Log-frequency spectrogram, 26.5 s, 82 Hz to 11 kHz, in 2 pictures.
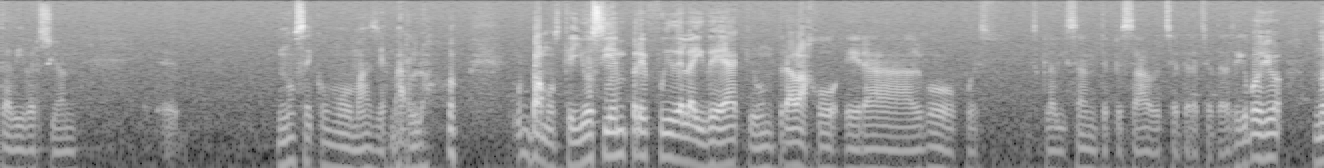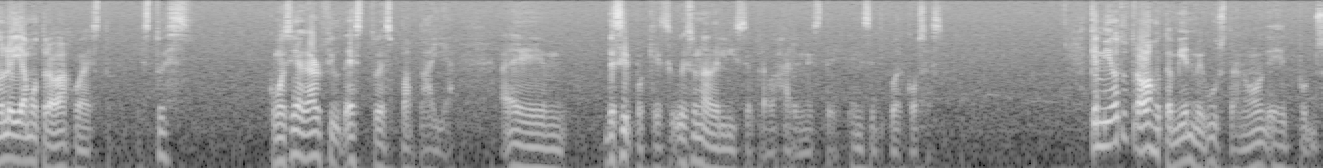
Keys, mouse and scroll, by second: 1.2-2.4 drag, 10.1-12.7 shift+middle drag.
